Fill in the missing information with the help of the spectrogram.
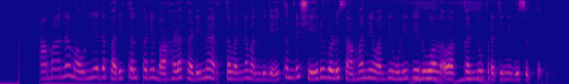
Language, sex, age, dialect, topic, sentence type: Kannada, female, 56-60, Mysore Kannada, banking, statement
